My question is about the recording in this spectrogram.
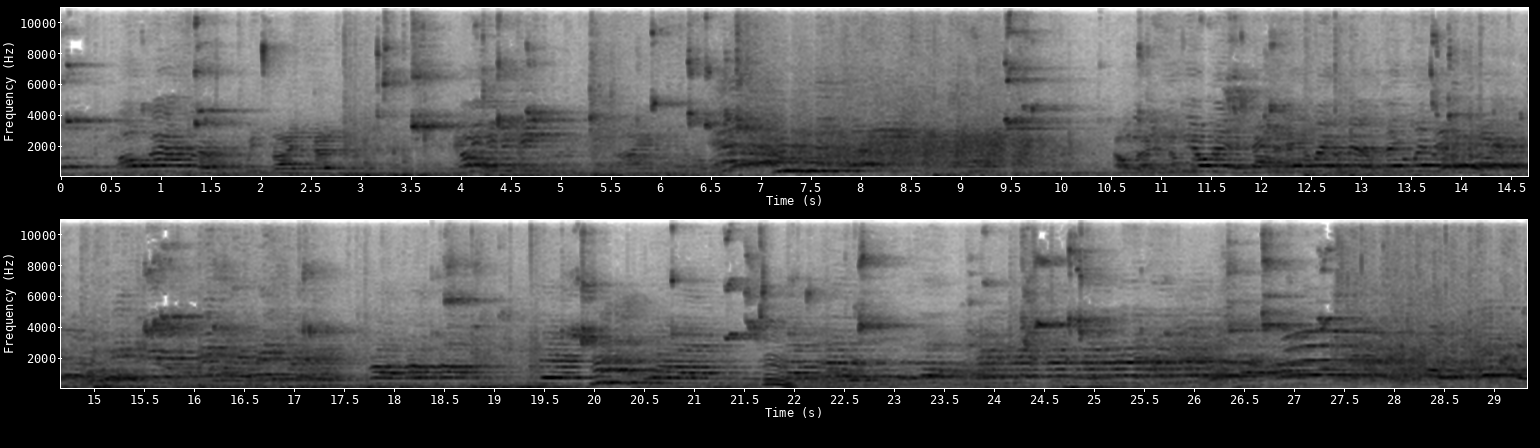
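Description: Basketballs bouncing on a hardwood gym floor, with girls' voices calling out, all echoing in a large gym.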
